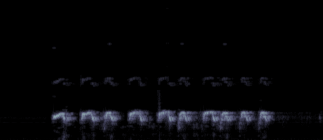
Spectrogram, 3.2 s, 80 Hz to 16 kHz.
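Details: Female bald eagle visiting her nest on an evening in July 2022 at Fraser Point, captured by live nest cam: a chattering series of about nine sharp, high, slightly squeaky notes delivered rapidly, then silence.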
